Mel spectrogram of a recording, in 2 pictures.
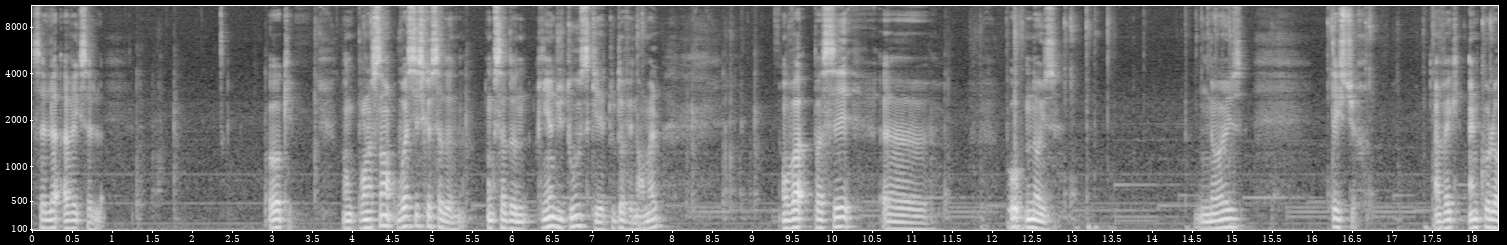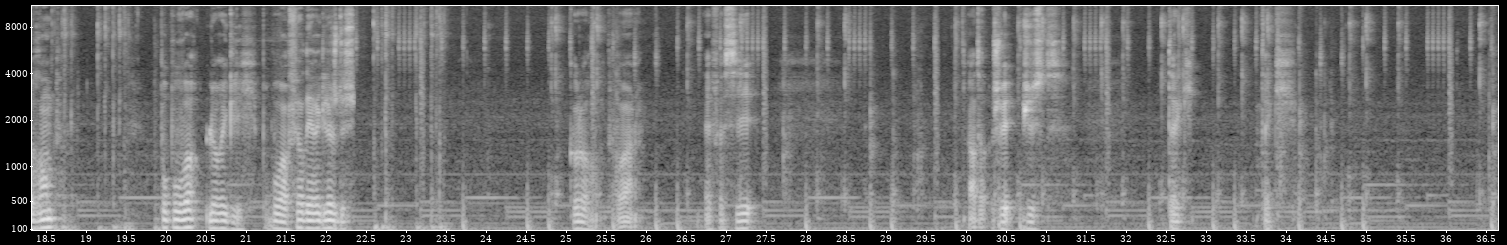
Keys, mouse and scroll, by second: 1.5 scroll down 2, 1.7-3.5 middle drag, 3.5-4.1 scroll up 1, 4.1 z, 5.0-5.4 scroll up 2, 5.4-7.5 middle drag, 7.5 z, 8.2 middle click, 8.6-9.0 scroll up 4, 9.0 middle click, 9.4-9.8 scroll up 1, 9.8-12.2 middle drag, 12.2 shift+a, 17.5 shift+a, 25.5 scroll up 1, 25.7-26.5 scroll down 2, 26.5 click, 27.7-28.1 scroll up 2, 28.1-28.7 drag, 28.7 middle click, 29.3-29.8 scroll down 7, 29.8-32.7 drag, 33.1 click, 33.7 click, 33.9-34.7 scroll up 3, 34.1 middle click, 34.7-36.5 drag, 36.5 middle click.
